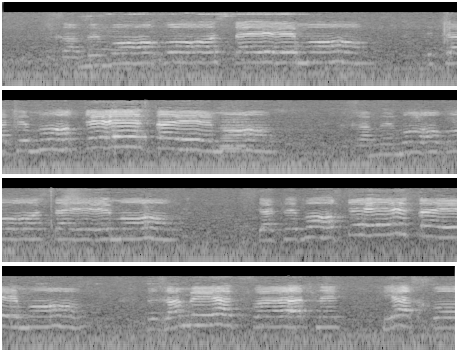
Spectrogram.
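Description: A boy singing solo, long held notes with a wavering vibrato, in several phrases with short breaths between them.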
